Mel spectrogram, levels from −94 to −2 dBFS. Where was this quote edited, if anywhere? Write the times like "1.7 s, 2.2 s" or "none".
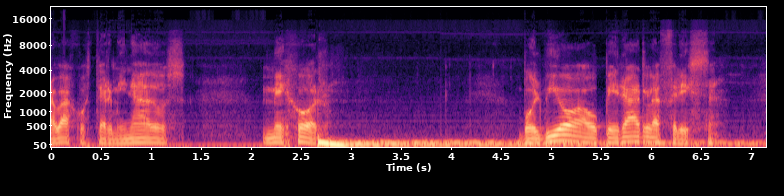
2.1 s

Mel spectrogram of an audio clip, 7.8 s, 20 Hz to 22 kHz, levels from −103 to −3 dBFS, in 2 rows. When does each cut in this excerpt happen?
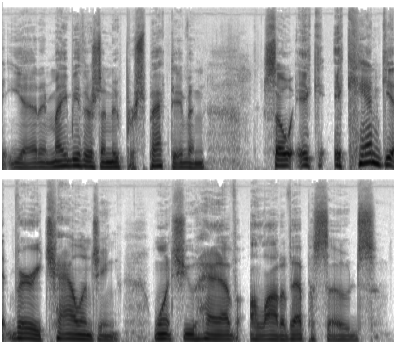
none

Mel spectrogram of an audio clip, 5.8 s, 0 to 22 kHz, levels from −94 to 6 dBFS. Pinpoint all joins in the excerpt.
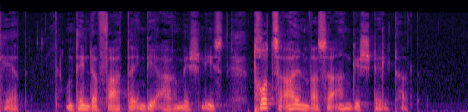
none

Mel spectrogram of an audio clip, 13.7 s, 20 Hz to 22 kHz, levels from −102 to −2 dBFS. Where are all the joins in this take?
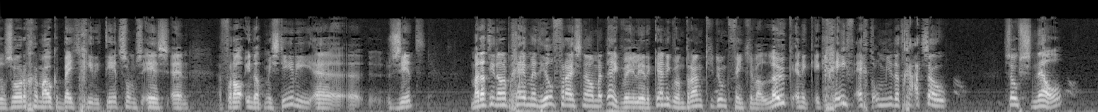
none

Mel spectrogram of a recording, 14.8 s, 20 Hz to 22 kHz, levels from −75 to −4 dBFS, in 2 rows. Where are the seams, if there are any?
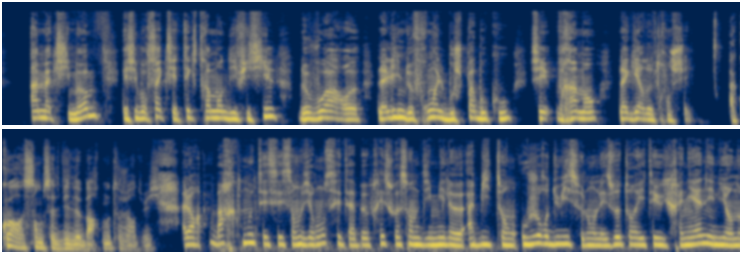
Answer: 9.5 s

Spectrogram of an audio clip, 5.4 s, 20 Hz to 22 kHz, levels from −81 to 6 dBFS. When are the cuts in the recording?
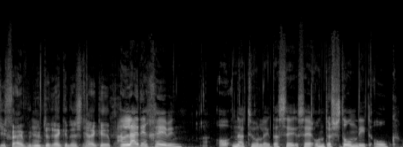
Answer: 1.5 s

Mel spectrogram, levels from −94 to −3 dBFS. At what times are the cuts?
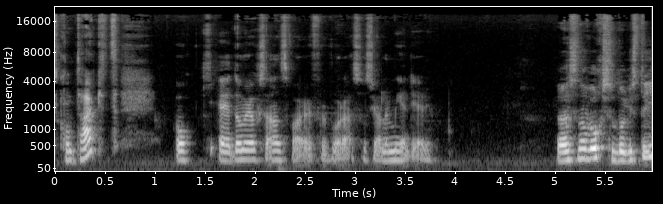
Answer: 1.0 s

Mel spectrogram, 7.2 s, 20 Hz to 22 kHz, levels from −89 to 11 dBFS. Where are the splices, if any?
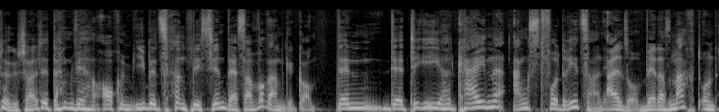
4.5 s, 6.0 s

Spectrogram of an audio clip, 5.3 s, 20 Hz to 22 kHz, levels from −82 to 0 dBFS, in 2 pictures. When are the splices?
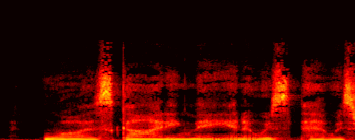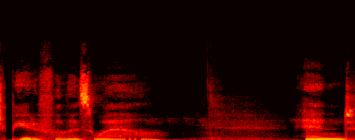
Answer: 2.7 s

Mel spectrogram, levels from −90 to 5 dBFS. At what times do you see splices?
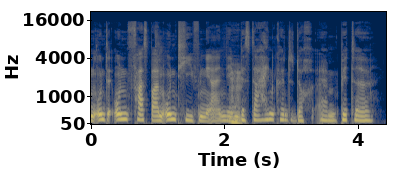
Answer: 2.2 s

